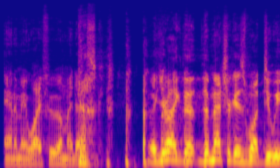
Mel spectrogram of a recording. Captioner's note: Min chuckling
